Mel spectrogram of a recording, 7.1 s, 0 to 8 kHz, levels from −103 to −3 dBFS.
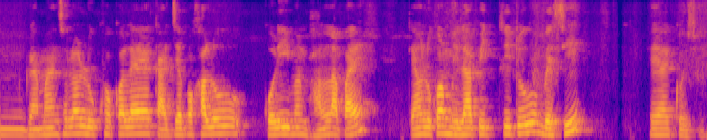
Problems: constant background noise, background conversations at intervals, echo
